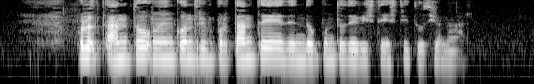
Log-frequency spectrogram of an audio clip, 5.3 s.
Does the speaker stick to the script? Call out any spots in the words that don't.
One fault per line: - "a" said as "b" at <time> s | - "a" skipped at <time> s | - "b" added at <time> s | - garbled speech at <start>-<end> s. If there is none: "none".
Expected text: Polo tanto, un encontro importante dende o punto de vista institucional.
none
